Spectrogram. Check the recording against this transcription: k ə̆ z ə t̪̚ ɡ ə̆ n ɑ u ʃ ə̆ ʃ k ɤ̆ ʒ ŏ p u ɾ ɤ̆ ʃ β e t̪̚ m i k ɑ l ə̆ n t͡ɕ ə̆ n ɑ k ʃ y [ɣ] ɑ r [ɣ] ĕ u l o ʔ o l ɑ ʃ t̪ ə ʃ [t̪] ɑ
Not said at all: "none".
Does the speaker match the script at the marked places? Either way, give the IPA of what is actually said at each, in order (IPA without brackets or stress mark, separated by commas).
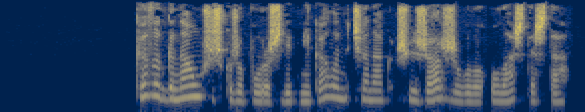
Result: ʒ, ʒ, t̪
